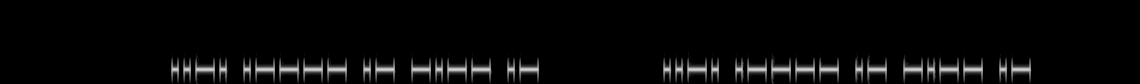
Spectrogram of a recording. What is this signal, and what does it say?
Morse code, heard as a keyed tone, about 20 wpm, 700 Hz. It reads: F1AYA F1AYA
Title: DXCC-100 Call Signs - 5 Characters - Repeated 2x - 20wpm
